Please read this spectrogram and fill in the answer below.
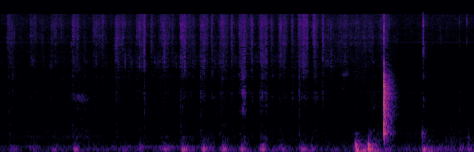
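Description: Faint small clicks and scrapes of a screwdriver turning the set screw into a spinning reel's main drive shaft, with metal parts of the reel being handled. A louder knock comes about four and a half seconds in.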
